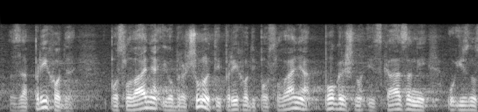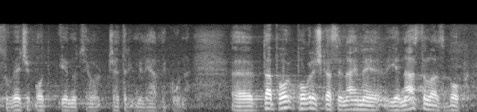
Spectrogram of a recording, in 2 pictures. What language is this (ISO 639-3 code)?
hrv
